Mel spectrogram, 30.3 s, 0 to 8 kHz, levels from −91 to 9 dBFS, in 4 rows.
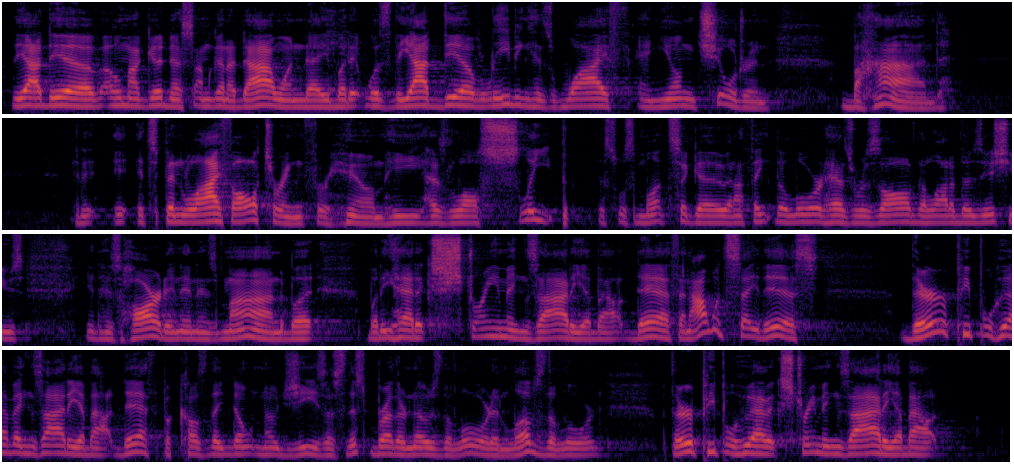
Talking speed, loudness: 205 wpm, -42 LUFS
